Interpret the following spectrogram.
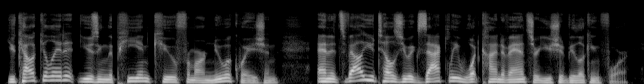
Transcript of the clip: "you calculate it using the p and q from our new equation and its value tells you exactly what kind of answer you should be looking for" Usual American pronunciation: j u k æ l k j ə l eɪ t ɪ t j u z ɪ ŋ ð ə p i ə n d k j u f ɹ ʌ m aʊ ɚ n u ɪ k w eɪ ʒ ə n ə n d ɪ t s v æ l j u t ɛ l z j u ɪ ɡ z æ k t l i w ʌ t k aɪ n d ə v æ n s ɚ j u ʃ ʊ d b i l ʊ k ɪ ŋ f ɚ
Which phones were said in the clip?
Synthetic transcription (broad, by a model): j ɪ k æ l k j ə l eɪ t ɪ t j u z ɪ ŋ ð ə p i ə n k j u f ɹ ʌ m aʊ ɚ n u ɪ k w eɪ ʒ ə n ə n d ɪ t s v æ l j u t ɛ l z j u ɪ ɡ z æ k t l i w ʌ t k aɪ n d ə v æ n s ɚ j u ʃ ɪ d b i l ʊ k ɪ ŋ f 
